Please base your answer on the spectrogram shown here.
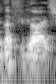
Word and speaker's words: Deathgeist: É, mas assim depois até você acaba acostumando, tendo essa ideia da da pronúncia death guys.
